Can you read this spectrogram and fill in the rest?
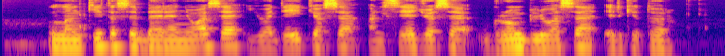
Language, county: Lithuanian, Kaunas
